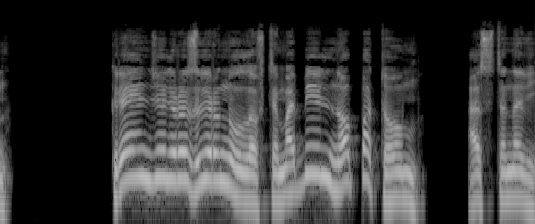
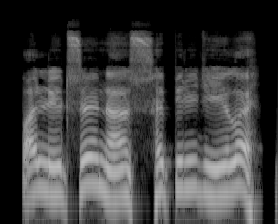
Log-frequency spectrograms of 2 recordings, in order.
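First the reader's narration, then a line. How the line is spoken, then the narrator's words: Gloomy report. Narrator (Russian): доложил мрачно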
